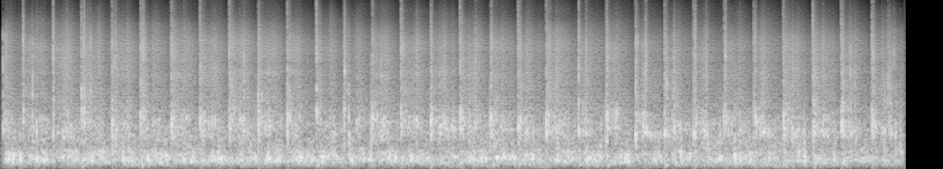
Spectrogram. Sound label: army marching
